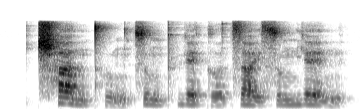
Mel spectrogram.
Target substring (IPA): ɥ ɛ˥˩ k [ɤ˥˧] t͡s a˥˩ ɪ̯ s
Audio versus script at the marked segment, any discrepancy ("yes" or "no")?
yes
